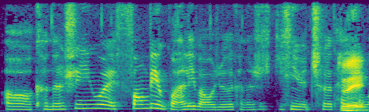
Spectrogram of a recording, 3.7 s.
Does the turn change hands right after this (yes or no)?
yes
